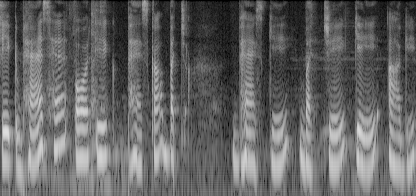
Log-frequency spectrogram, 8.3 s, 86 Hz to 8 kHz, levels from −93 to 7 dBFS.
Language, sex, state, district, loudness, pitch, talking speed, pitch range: Hindi, female, Chandigarh, Chandigarh, -19 LUFS, 200 Hz, 100 wpm, 180-215 Hz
